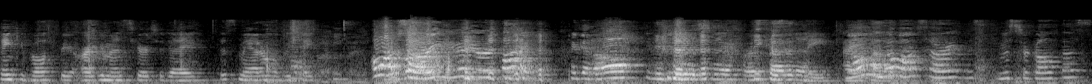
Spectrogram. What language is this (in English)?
English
